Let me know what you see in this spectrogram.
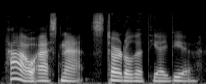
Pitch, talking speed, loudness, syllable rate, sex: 170 Hz, 205 wpm, -18 LUFS, 5.4 syllables/s, female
